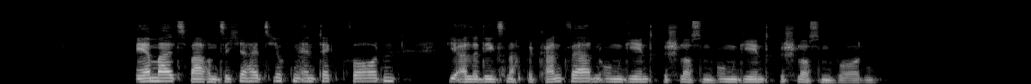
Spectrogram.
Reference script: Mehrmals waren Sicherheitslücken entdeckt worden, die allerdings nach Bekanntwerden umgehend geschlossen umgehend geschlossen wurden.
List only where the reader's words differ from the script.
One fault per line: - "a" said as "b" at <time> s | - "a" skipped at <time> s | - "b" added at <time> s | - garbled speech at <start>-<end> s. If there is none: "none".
none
